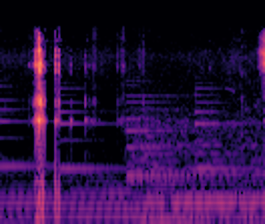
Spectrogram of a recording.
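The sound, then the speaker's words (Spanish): Someone vocally mimics a dog knocking on a window: two quick, sharp percussive sounds made with the mouth, a pause with faint background noise, then another short burst at the end, fairly loud. “Y yo cacho al tiro porque mi perra, cuando tiene un fuego artificial y esas cosas, le da miedo y empieza a golpear.”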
